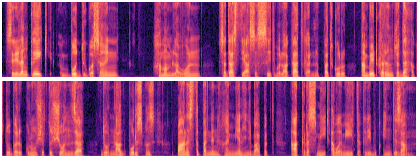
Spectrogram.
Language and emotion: Kashmiri, neutral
